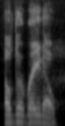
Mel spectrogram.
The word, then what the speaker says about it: El Dorado: one of the the towns is called El Dorado but they pronounce it El Dorado God yeah anyways um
